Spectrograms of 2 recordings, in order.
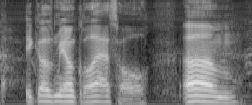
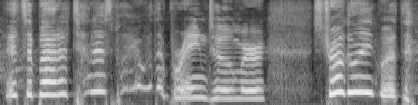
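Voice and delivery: put-on teen nephew voice; 10 semitones higher than usual. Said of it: "He goes".

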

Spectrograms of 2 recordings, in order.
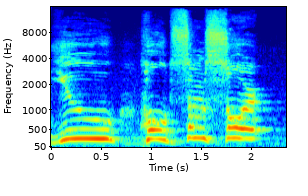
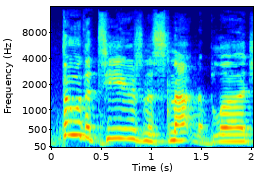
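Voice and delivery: usual speaking voice

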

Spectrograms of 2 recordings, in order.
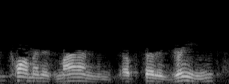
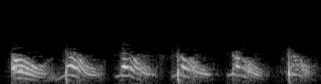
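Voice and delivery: very high repeated wails, fading away; hammed-up falsetto dismay; mock horror; 12 semitones higher, much slower than usual. Grandparents learn of the pregnancy, mock horror. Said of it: "When their parents find out".

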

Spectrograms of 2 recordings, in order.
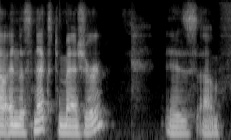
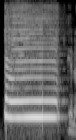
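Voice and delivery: much higher, slow, buzzing the words; fast buzz; 9 dB louder than usual. Shown as a demonstration. Teacher shows students a fast lip buzz, high and buzzing. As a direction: buzz it through tight lips. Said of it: "just speed up your lips".

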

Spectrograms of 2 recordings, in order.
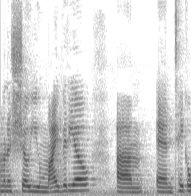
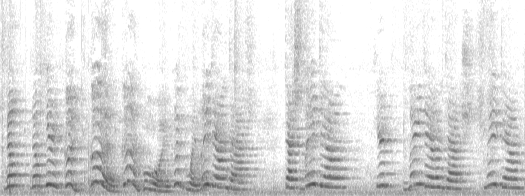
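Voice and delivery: much higher, softer nonstop puppy coaxing; calling a lost pet; 10 semitones higher, 7 dB quieter, slower than usual. Shown as a demonstration. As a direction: coo and fuss at a puppy. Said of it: "over communicating with my words and my voice".

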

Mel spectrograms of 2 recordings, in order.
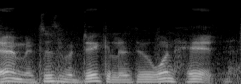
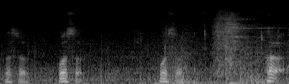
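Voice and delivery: normal talking voice

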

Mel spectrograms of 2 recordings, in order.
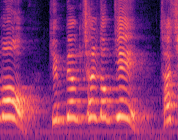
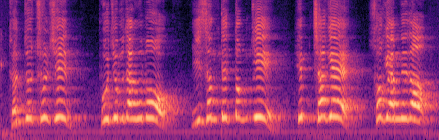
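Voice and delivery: usual speaking voice

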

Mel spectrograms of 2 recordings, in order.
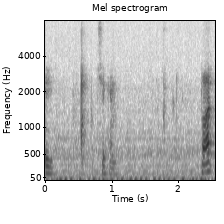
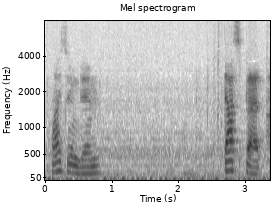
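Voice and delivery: ordinary talk, nothing marked

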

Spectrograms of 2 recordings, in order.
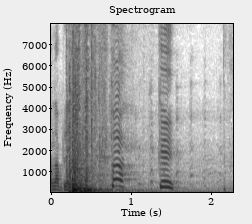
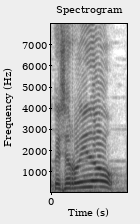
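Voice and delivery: spooked; 8 semitones higher than usual. Acted. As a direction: pitch jumps high in mock fright. Repeats it, spooked and higher.

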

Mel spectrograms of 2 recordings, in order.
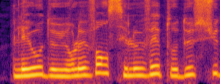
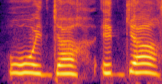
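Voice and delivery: raised, louder excited exclamation; overexcited, higher-pitched outburst; breathless cry; 4 semitones higher, 5 dB louder, slower than usual. A narrator's reading. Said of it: "s'écria-t-elle haletante".

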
